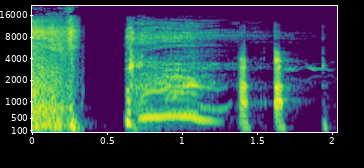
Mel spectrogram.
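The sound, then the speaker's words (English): A voice reenacts a rude fart heard on waking from a nap: a short breathy hiss, then a sustained buzzing, sputtering tone that wavers in pitch for about a second, followed by three quick popping bursts. “And I woke up to the rudest fart I've ever heard in my life. How was it? Can you, like, reenact it?”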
